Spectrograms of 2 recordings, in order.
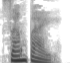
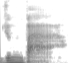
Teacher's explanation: I hear a voiceless P in the first one, voiced B in the second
